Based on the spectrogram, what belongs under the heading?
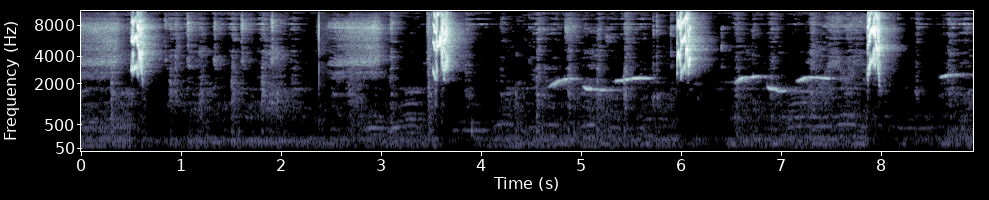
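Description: A female lovebird gives four loud, shrill, harsh screeches, about two to three seconds apart. Faint short whistled notes from other birds are heard between them.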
